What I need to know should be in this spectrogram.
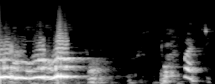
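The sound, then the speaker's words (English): A dog barks: a drawn-out, whining yowl that wavers in pitch, then a short pause and two quick, sharper barks. “Those were barks in solidarity with the union.”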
